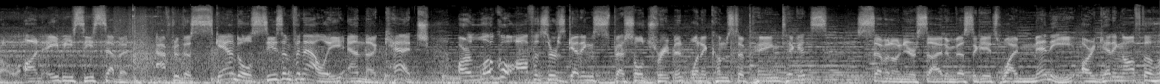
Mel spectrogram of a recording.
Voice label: news reel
